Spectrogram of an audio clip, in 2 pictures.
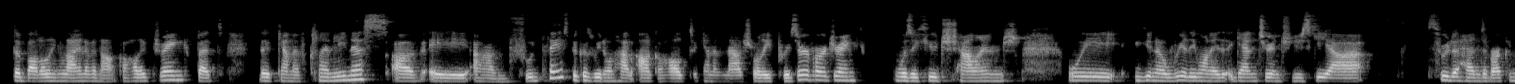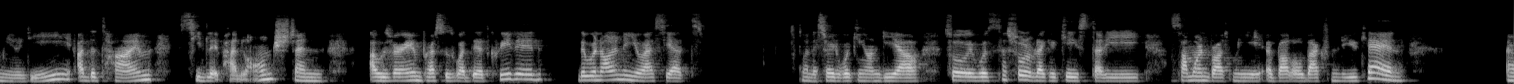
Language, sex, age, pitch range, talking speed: English, female, 20-39, 155-185 Hz, 190 wpm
